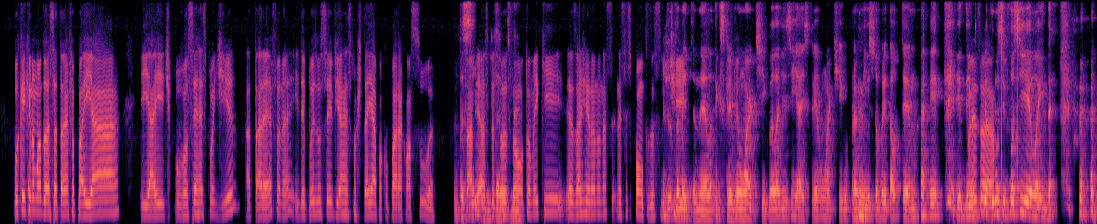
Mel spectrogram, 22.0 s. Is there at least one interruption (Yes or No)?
Yes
